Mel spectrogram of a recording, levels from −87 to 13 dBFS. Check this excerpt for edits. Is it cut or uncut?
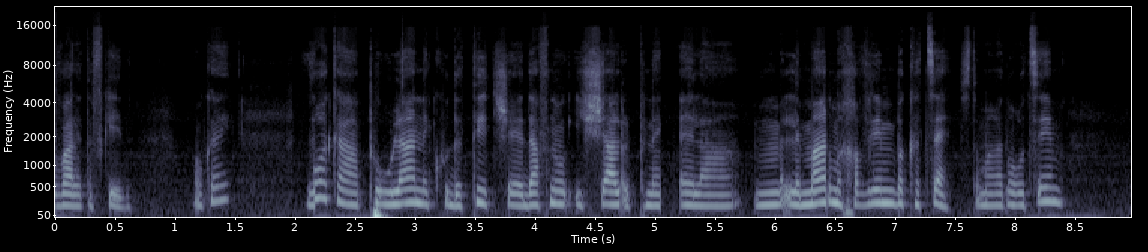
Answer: cut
